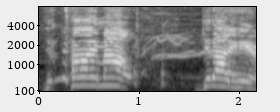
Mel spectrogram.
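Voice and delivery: loud mock outburst, half laughing; shouting him down for the joke; retold shout. Coworker telling off a bad joke, loud mock shout.

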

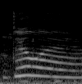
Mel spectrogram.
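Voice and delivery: excited call. Real, not acted. Excited at cat's name.

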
